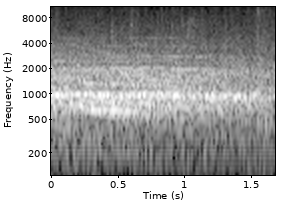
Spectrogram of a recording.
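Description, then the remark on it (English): An audience bursts into a steady round of applause when asked to clap if smoking weed causes them more anxiety. Dense clapping is blended with some crowd noise and holds at an even, fairly loud level throughout the short stretch, with no one speaking. “Round of applause if smoking weed causes you way more anxiety.”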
